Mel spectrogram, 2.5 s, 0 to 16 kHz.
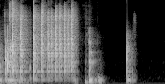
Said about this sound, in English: So everyone roll your dice. What kind? How many? 5d6s. 5d6.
